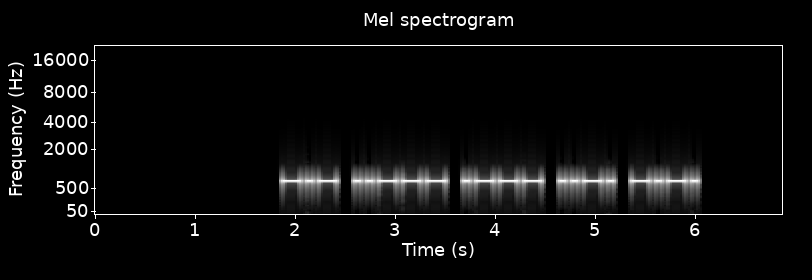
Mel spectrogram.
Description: Morse code, heard as a keyed tone, about 20 wpm, 700 Hz. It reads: K2JFC
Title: USA Call Signs - 5 Characters - 20wpm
